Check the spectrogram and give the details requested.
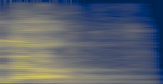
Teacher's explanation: वह व्यंजन जिसका उच्चारण करते समय हमारी जीभ के दोनों तरफ से हवा निकलती है या वायु निकलती है, तो ऐसे व्यंजन को हम पार्श्विक व्यंजन कहते हैं।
